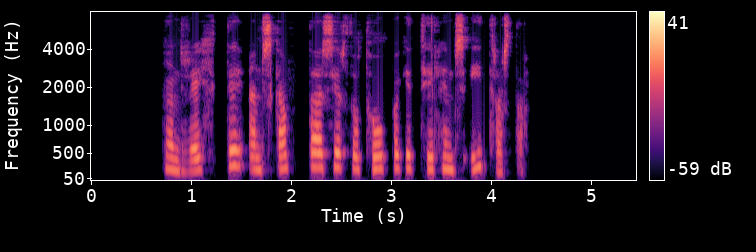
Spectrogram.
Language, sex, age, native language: Icelandic, female, 30-39, Icelandic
